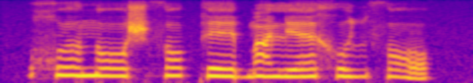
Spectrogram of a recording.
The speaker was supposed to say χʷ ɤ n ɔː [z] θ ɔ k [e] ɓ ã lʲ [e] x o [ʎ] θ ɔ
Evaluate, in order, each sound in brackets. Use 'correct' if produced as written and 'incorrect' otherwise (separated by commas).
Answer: incorrect, correct, incorrect, correct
